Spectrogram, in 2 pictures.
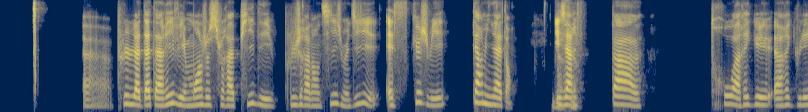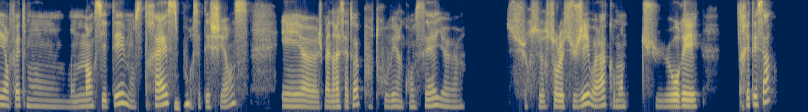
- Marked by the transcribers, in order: tongue click; other background noise
- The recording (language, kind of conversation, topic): French, advice, Comment surmonter un blocage d’écriture à l’approche d’une échéance ?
